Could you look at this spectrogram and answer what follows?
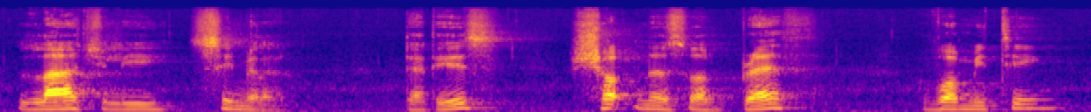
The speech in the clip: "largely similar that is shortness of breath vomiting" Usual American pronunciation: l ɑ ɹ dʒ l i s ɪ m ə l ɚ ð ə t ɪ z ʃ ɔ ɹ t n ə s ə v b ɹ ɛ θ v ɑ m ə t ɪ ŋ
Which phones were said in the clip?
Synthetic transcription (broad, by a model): l ɑ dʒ l i s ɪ m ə l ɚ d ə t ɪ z ʃ ɔ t n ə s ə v b ɹ ɛ θ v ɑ m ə t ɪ ŋ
